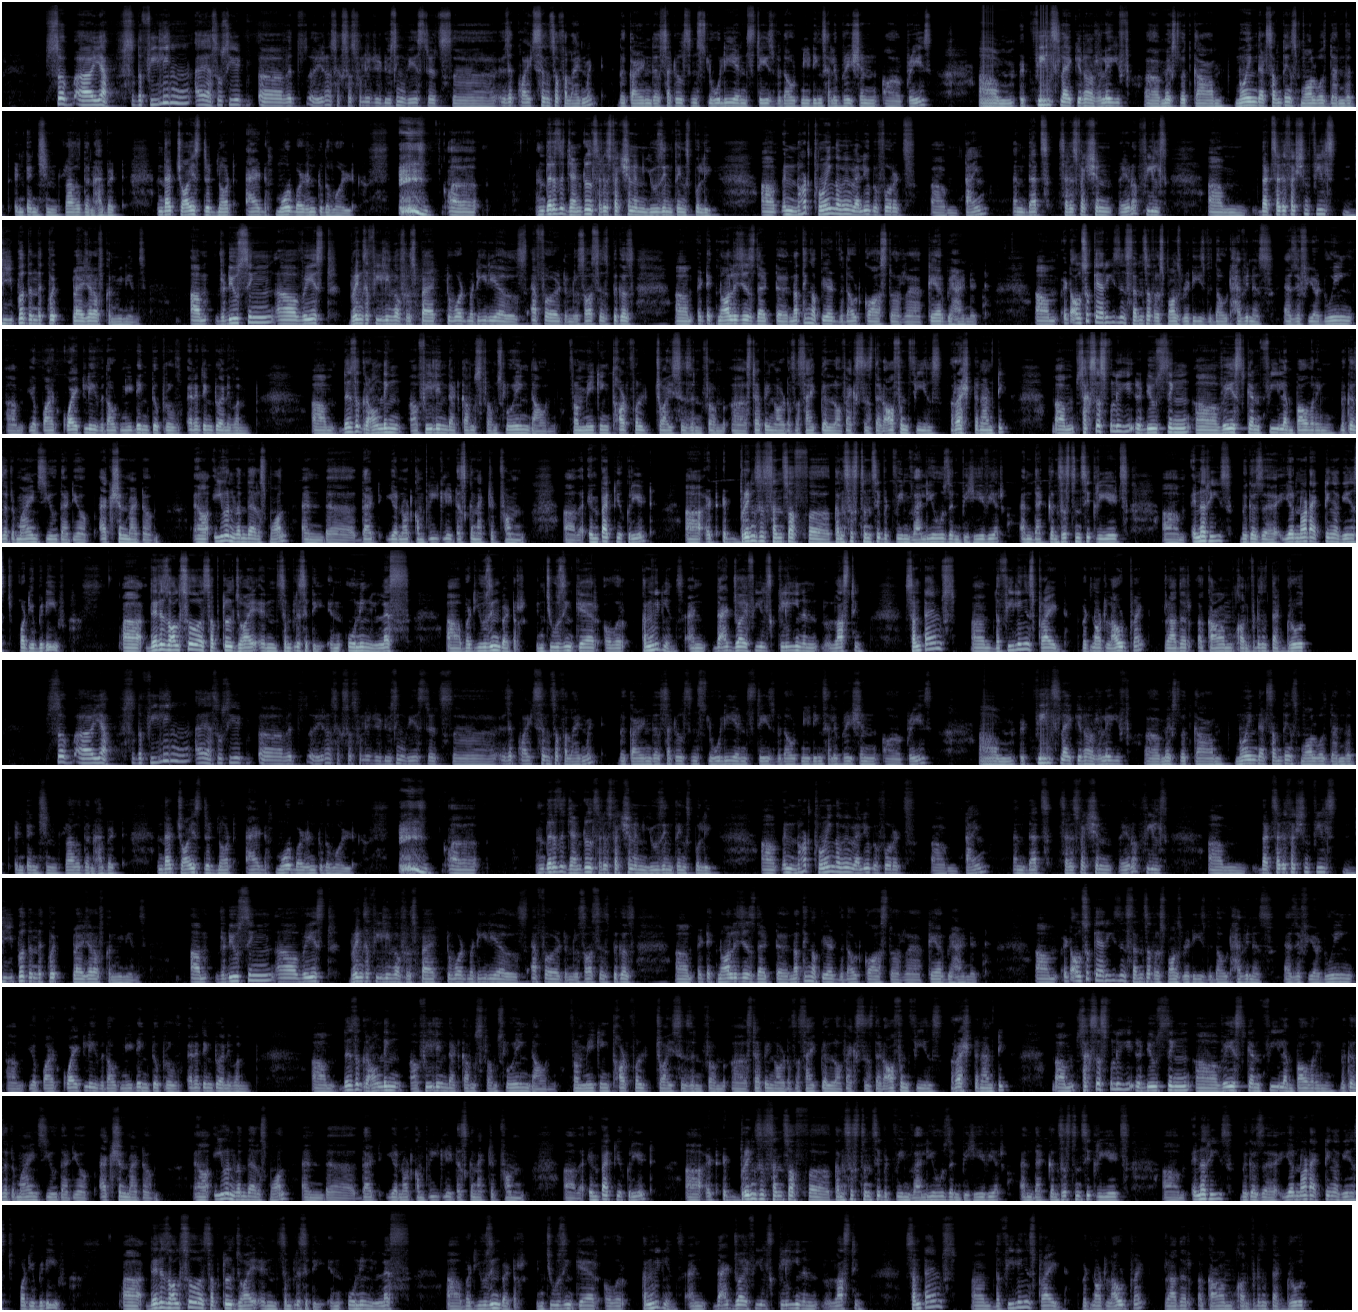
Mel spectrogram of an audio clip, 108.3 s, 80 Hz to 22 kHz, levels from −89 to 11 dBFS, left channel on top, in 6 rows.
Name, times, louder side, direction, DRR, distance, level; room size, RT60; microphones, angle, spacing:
voice 1, 0.6-7.9 8.2-12.4 13.0-22.8 23.0-24.4 25.2-30.2 30.4-31.2 31.5-33.6 34.1-38.0 38.6-44.7 45.1-49.1 49.9-57.5 58.3-67.5 68.2-74.3 74.8-80.8 81.3-85.5 85.8-87.2 87.7-91.0 91.9-95.7 96.2-101.7 102.3-104.4 104.7-105.5 105.8-107.6, left 4 dB, 65° left, 0.5 m, -30 dB
6.1 x 2.2 x 3.1 m
head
